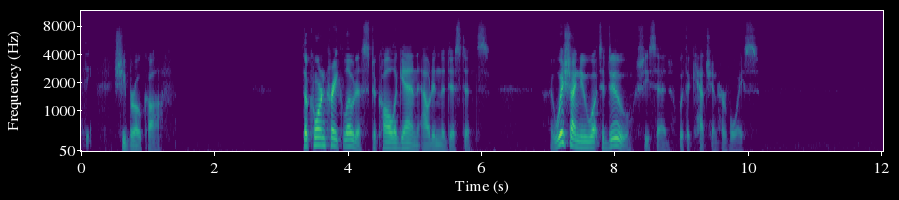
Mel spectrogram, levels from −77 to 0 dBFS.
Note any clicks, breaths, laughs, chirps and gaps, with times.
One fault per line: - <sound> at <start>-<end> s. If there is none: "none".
none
